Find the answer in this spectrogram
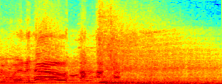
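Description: Raised voices cut off about a second in by a sudden loud boom, which trails off in a long, deep decay.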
